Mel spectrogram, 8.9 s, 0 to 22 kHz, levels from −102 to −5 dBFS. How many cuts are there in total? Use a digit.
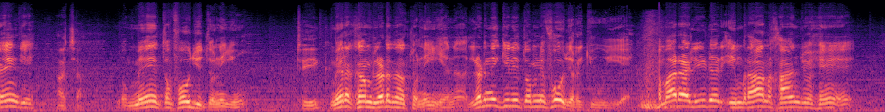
1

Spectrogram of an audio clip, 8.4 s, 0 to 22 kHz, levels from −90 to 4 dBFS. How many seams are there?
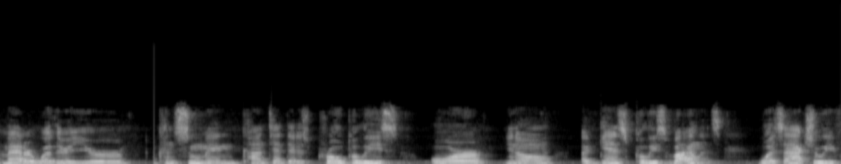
1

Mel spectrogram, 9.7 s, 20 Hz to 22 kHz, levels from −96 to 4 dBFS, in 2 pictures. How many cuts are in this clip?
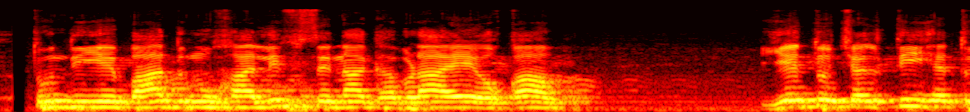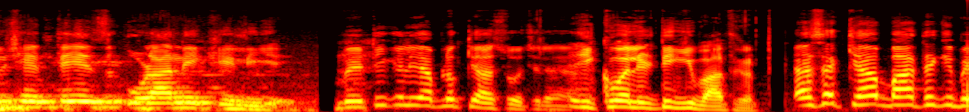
2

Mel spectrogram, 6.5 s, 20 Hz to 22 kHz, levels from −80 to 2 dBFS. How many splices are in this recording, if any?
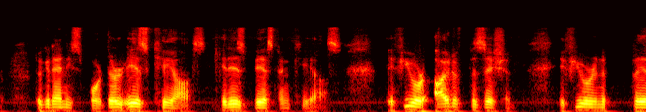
2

